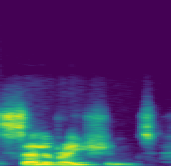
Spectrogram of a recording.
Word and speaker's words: celebrations: Now, again, it's a soft C. So instead of being a k, it's s, e, l, e, b, r, a, sh, s. That's right, celebrations. So these words here, again,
